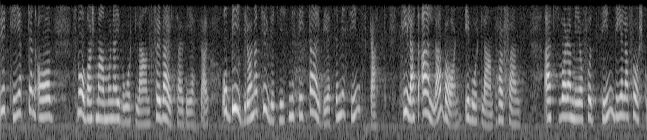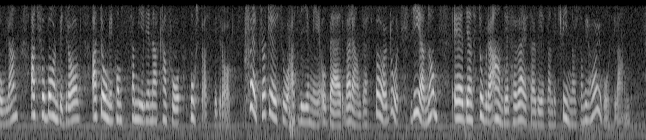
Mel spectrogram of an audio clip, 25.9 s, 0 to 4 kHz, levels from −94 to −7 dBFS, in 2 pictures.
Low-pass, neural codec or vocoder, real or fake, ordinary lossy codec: 3.6 kHz; none; real; none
